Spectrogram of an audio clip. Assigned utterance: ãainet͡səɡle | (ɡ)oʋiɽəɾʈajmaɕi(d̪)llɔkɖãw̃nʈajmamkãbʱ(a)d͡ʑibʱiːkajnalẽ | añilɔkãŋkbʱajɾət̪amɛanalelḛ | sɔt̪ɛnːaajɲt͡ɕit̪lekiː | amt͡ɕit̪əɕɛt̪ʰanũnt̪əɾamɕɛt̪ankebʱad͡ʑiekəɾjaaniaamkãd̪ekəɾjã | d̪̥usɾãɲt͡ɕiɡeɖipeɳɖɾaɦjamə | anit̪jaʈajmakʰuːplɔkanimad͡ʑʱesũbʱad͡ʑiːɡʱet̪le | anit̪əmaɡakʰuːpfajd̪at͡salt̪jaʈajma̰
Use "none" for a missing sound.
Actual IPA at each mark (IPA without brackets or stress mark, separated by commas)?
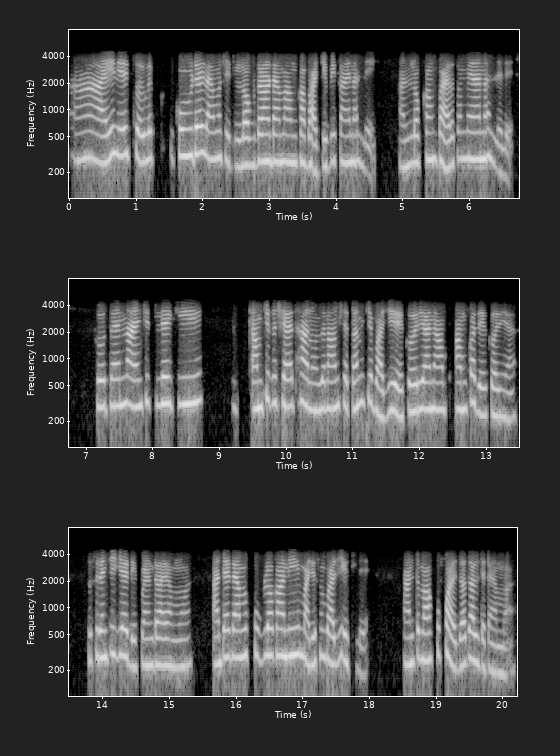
k, t̪, a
